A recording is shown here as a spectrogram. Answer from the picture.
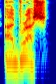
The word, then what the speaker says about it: Grusch: And Grush? I'm going to butcher this. Grush. OK, thank you, Jimmy. Grush.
